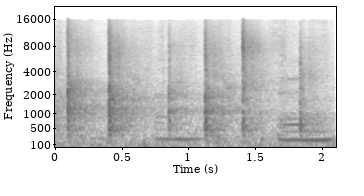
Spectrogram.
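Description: Chalk writing on a chalkboard: a quick series of sharp taps with short scratchy strokes, several in two seconds.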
